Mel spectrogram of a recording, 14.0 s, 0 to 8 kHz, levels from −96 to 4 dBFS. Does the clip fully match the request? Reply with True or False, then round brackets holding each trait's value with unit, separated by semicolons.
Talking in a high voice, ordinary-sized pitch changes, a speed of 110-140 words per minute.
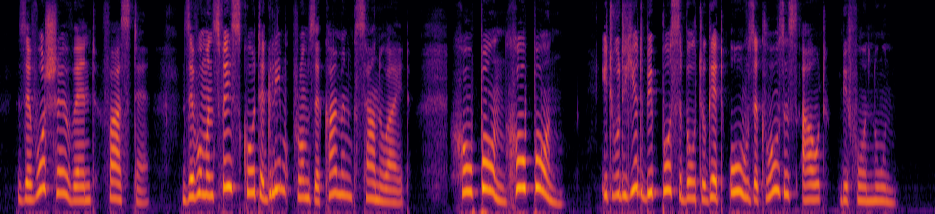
False (255 Hz; 7.4 semitones; 135 wpm)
